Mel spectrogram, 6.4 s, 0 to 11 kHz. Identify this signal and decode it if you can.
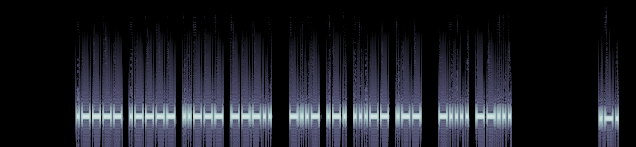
Morse code, heard as a keyed tone, about 48 wpm, 700 Hz. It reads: 1128 XR3W 67 R
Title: Worked All Europe DX Contest - QTC Exchange - 45wpm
